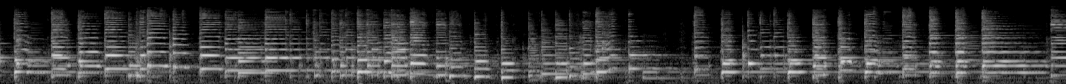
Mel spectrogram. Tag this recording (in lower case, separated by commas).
music, plucked string instrument, mandolin, musical instrument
